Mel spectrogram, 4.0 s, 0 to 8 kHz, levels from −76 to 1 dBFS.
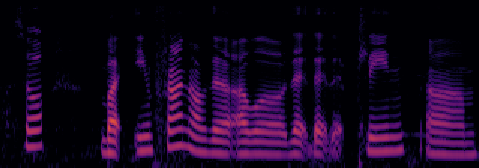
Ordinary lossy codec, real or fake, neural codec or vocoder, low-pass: none; real; none; 7.2 kHz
